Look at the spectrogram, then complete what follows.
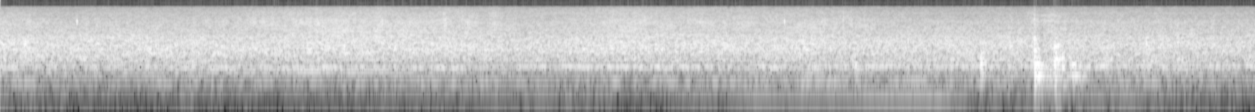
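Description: Honeybees buzzing steadily around an opened hive. About five seconds in come a few sharp knocks, the metal hive tool striking the wooden hive box.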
